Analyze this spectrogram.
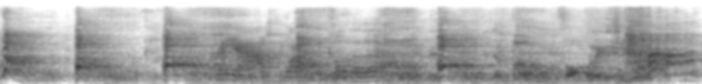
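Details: An angry indoor pet dog answering people: gruff barks and growly, moaning vocal bursts repeated every second or so, overlapping with people's voices speaking Cantonese in a small room.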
